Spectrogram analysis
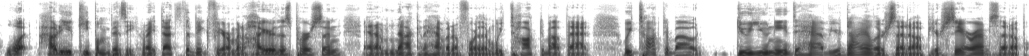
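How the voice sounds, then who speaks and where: A man hosting a podcast who is under the weather, talking in a chatty, energetic way in a live Q&A. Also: sits low, smooth, dry recording, studio quality. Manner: energetic, chatty, repeats phrases. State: under the weather, voice deeper than usual. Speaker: podcast host. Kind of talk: casual live Q&A talk.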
